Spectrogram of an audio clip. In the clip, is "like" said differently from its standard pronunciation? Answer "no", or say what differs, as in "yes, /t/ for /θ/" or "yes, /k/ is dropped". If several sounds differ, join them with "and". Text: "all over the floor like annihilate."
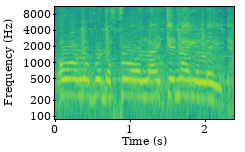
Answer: no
